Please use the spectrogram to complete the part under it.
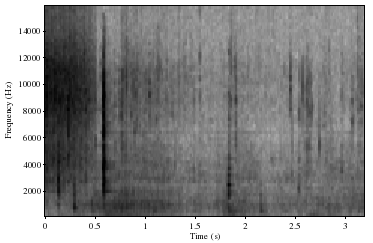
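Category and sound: food or drink, vegetables sizzling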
